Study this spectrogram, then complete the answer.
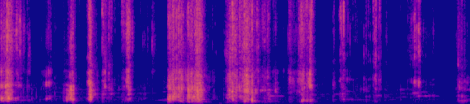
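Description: A knife works through a stiff homemade Twix bar of chocolate, caramel and biscuit, giving repeated loud crunching, scraping bursts close up, separated by short pauses.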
